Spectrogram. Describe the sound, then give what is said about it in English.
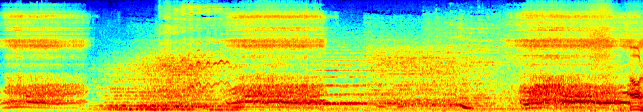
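A man snores loudly in a house, with harsh, rattling breaths repeating in long cycles, the inhales roaring between rougher, buzzing exhales, with no talking. “This is a little bit of audio from this guy snoring.”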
